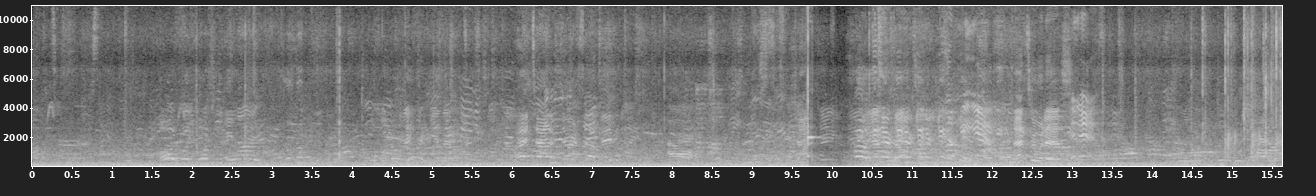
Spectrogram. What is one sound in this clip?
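Young players call out across an outdoor field.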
